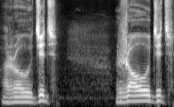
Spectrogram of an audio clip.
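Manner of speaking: रोजिज as roz-iz; teacher repeating रोजिज; pronunciation demo. Shown as a demonstration. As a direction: model रोजिज with iz ending. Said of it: "तो रोजिज".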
